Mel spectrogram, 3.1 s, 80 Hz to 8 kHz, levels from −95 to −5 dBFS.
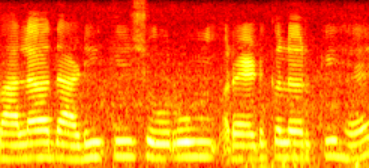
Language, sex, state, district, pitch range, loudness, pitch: Hindi, female, Maharashtra, Mumbai Suburban, 200-220 Hz, -15 LUFS, 215 Hz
